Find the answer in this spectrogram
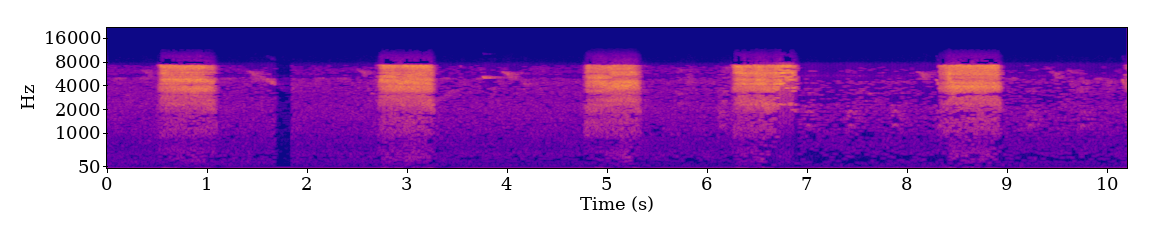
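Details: Youngest barn owl owlet at Starr Ranch, 6 March 2011 around 10:30 in the morning, while its mother feeds it: harsh, breathy hissing screeches of about half a second, repeated roughly every two seconds, five in all.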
